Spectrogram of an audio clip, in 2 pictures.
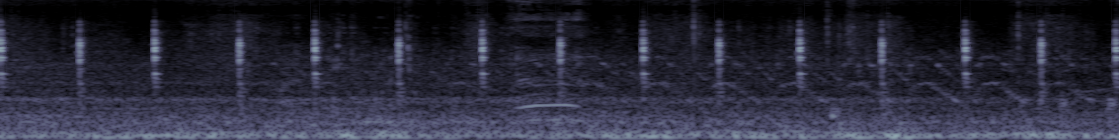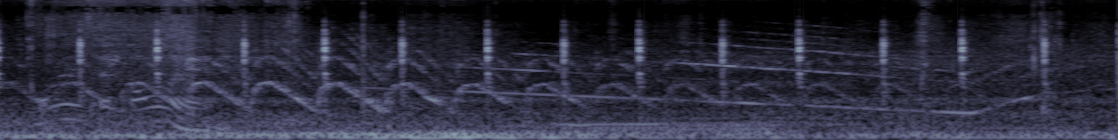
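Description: Emergency vehicles weaving through traffic with sirens wailing and yelping repeatedly, rising and falling over steady road noise and a rhythmic ticking, while people talk in the car.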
